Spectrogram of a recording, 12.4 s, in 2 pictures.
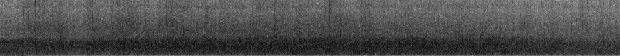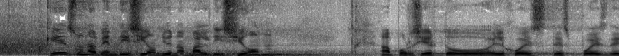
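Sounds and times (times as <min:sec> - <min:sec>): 
audience applauding loudly: 0:00.0 - 0:08.8
speech: 0:06.7 - 0:09.3, 0:10.0 - 0:12.3.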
